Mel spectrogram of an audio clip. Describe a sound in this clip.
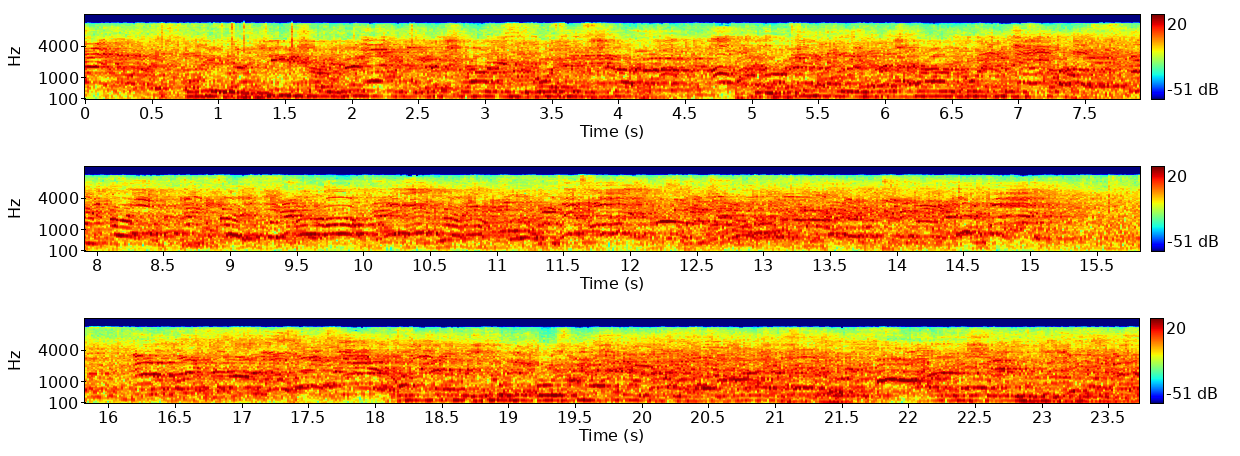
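A crowd chatters and calls out throughout a large echoing hall.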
